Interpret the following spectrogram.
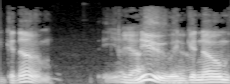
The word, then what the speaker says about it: GNOME: um so I yeah I just started saying gome because I think the English would support that but well anytime I'll do a video I say both and I started saying gnome early on because if you go to the gnome website or the gome website they'll say gnome you new in Gnome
